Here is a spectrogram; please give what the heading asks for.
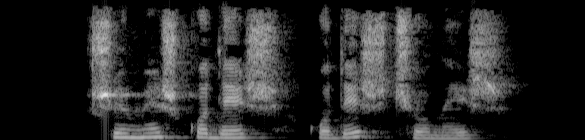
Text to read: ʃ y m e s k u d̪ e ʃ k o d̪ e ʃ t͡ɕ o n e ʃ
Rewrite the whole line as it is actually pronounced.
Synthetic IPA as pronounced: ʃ y m e ʃ k o d̪ e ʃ k o d̪ e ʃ t͡ɕ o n e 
